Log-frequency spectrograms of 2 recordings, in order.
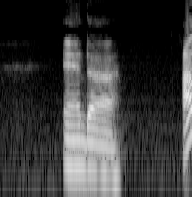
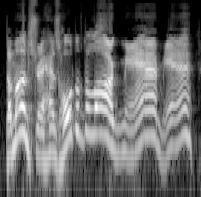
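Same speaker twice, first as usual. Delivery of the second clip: high-pitched mock alarm voice; put-on higher voice with silly chatter after; hammed-up comic character; 6 semitones higher than usual. Reading the guy's line as Kong grabs the log, hammed-up high voice. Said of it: "the guy goes".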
